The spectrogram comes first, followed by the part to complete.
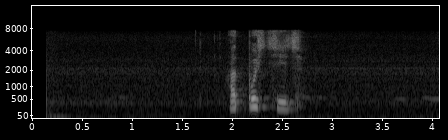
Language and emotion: Russian, neutral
